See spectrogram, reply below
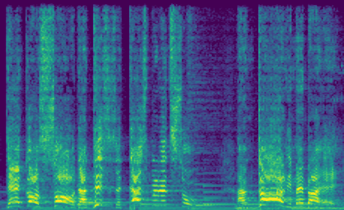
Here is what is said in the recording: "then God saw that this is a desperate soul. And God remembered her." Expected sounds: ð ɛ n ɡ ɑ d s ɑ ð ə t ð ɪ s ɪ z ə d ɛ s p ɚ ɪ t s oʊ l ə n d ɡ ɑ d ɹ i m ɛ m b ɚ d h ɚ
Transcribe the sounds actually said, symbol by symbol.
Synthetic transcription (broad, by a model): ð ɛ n ɡ ɑ d s ɑ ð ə t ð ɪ s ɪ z ə d ɛ s p ɚ ɪ t s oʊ n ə n ɡ ɑ d ɹ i m ɛ m b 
